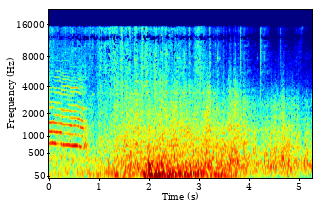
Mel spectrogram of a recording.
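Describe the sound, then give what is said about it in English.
A heavy, roaring crash of a tower blown over by strong wind in a storm, loud enough for everyone in town to hear, opening with a brief wavering high tone, then a broad rumbling rush that swells after two seconds and slowly fades away. “When Tower crashed to the ground, it was so loud that everyone in town heard the noise.”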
